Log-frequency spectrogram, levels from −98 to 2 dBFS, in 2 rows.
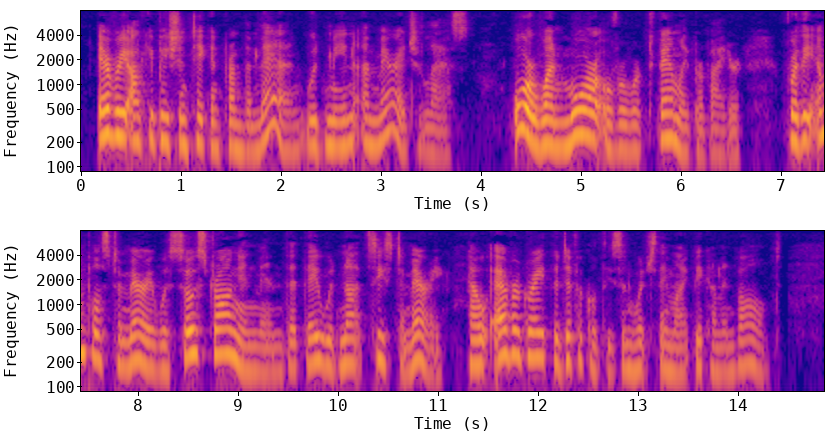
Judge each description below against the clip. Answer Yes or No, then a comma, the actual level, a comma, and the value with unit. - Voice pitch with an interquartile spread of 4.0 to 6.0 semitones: Yes, average, 4.9 semitones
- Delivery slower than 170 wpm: No, average, 180 wpm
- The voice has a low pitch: No, medium, 185 Hz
